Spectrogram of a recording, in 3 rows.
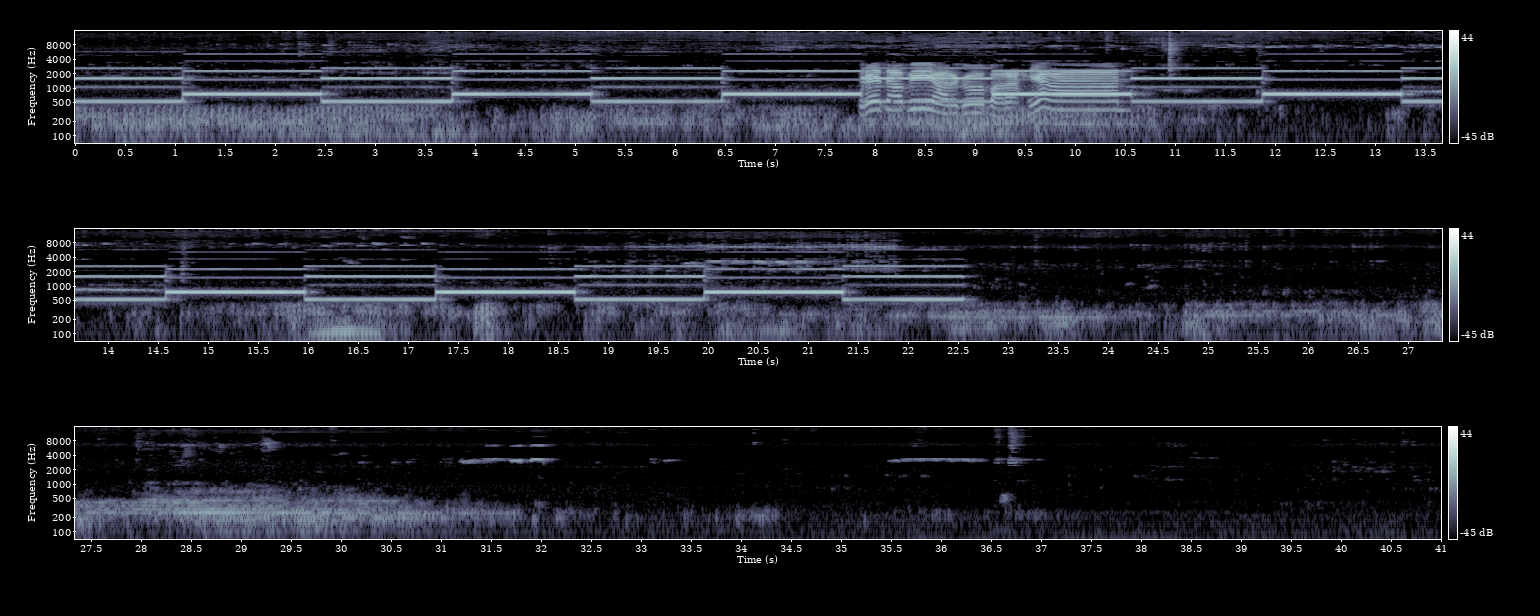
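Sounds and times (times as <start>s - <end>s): level crossing two-tone alarm: 0.0s - 22.6s
vehicle passing: 0.0s - 31.7s
road traffic engine noise: 0.0s - 41.0s.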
